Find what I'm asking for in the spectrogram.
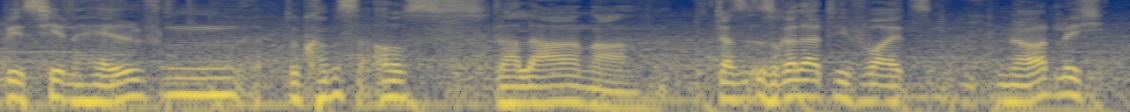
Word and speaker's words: Dalarna: Dalarna. – Gut, also wir merken uns auf der ersten Silbe. – Genau, Dalarna, das stimmt.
